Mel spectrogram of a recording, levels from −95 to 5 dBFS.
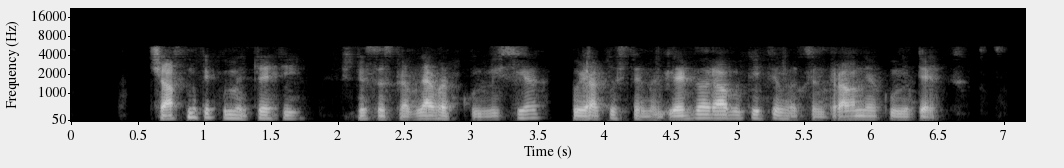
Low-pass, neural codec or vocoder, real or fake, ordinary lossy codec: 5.4 kHz; codec, 16 kHz in and 24 kHz out, 1.1 kbps, FireRedTTS-2 codec; fake; AAC, 32 kbps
